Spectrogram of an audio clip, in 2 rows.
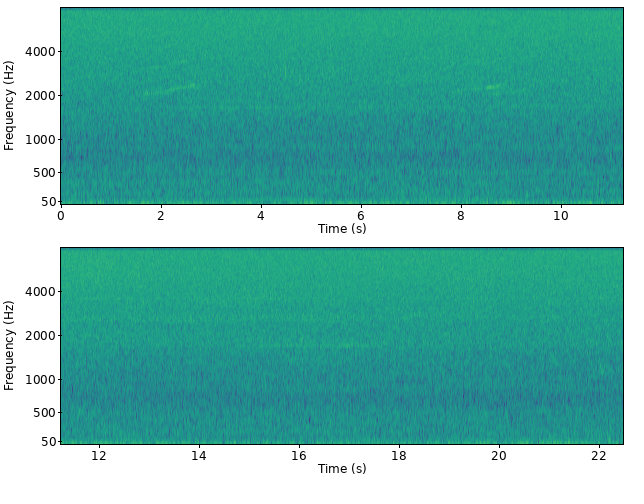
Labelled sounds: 2.1	2.7	killer whale, 1.6 to 2.4 kHz

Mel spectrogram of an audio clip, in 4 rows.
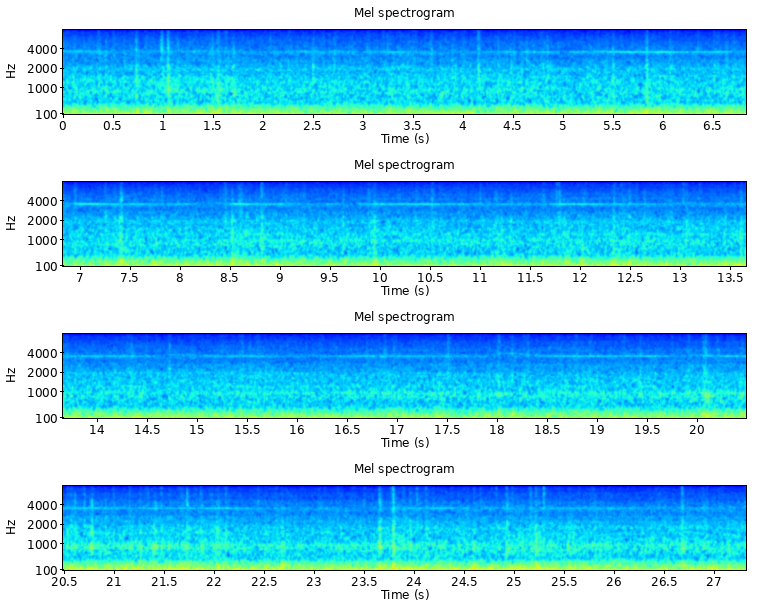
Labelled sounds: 5.3	5.8	vessel noise, 3.6 to 3.7 kHz
10.2	10.5	vessel noise, 3.5 to 3.6 kHz

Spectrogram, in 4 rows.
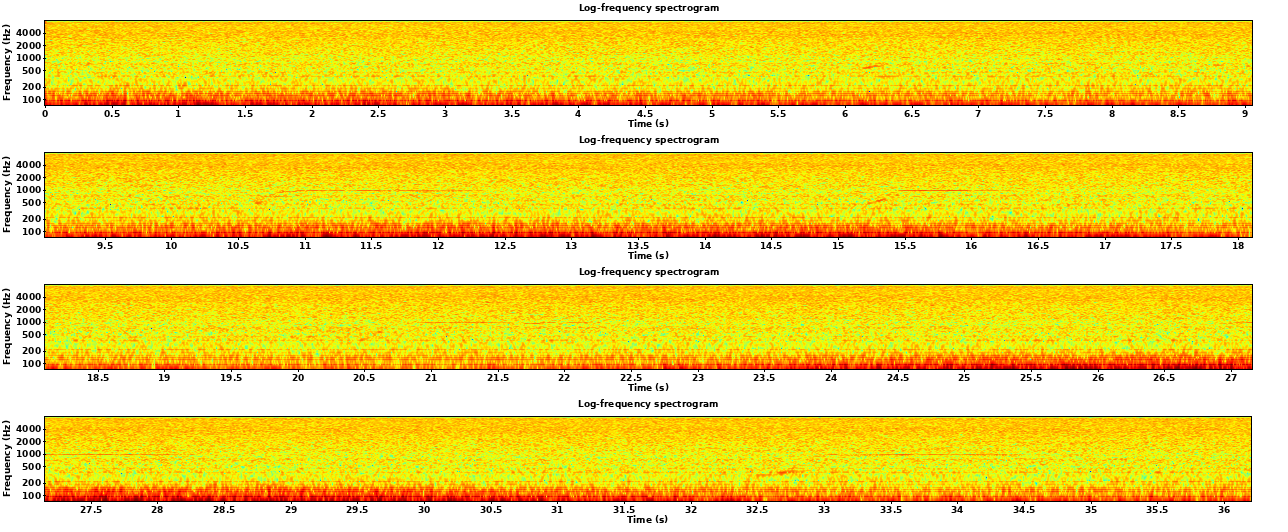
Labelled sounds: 10.8	11.2	humpback whale, 0.80 to 1.1 kHz
15.4	16.0	humpback whale, 0.93 to 1.0 kHz
20.9	21.4	humpback whale, 0.90 to 1.1 kHz
27.0	27.3	humpback whale, 0.93 to 1.0 kHz

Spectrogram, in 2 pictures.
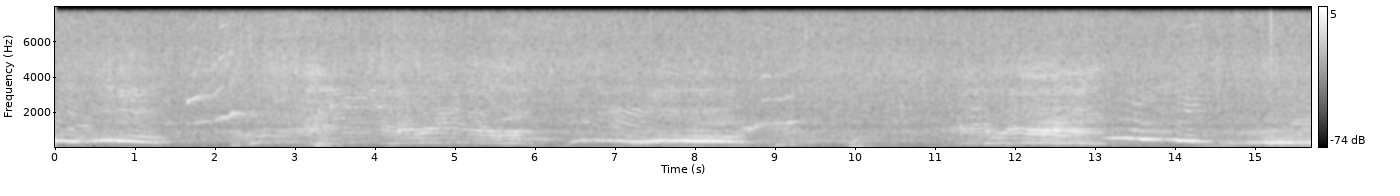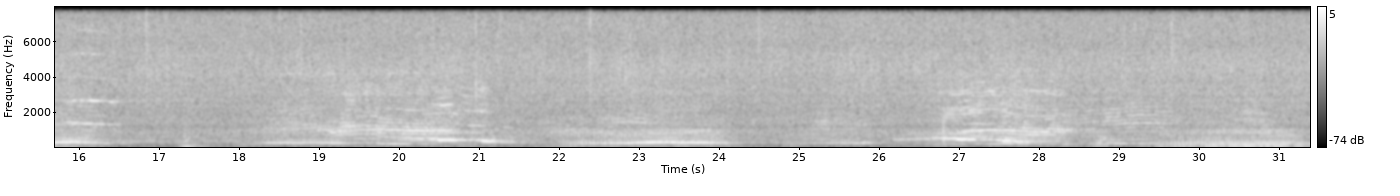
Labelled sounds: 1.6	6.0	humpback whale, 0.78 to 3.5 kHz
6.9	7.4	humpback whale, 1.2 to 2.3 kHz
8.6	9.3	humpback whale, 0.97 to 3.0 kHz
11.2	14.4	humpback whale, 0.78 to 3.4 kHz
15.4	16.5	humpback whale, 1.2 to 2.8 kHz
18.8	21.2	humpback whale, 0.78 to 2.5 kHz
22.7	23.1	humpback whale, 1.4 to 1.5 kHz
26.8	28.4	humpback whale, 0.78 to 3.4 kHz
28.8	29.5	humpback whale, 1.3 to 1.9 kHz

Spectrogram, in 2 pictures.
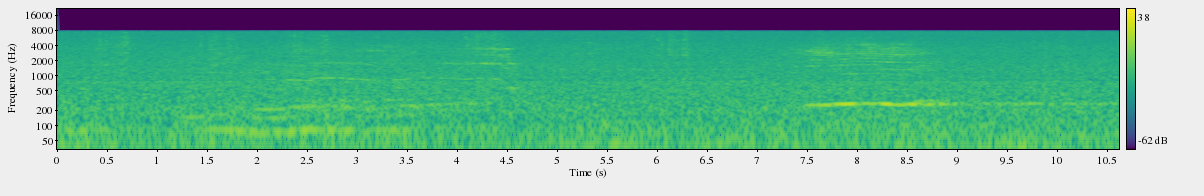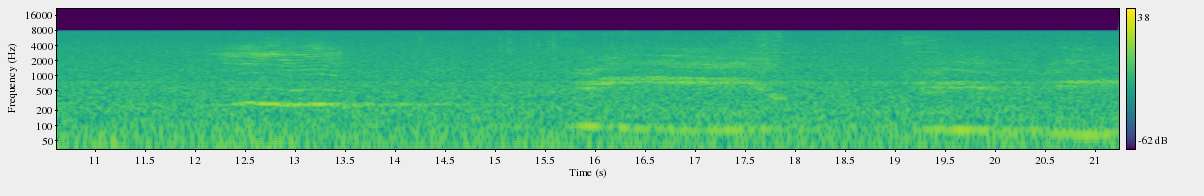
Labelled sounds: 2.5	2.8	humpback whale, 0.80 to 0.96 kHz
4.2	4.6	Pacific white-sided dolphin, 3.2 to 3.7 kHz
7.6	8.6	humpback whale, 1.8 to 4.2 kHz
12.1	13.2	humpback whale, 2.4 to 4.1 kHz
16.0	16.7	humpback whale, 0.80 to 0.99 kHz

